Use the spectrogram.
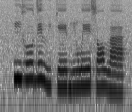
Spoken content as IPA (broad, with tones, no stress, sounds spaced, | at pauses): ĩ˦ ɣ oː˦ d e˦ v i˨ k eː˨ b ĩ˨ w e˨ s ɔ˨ v a˨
